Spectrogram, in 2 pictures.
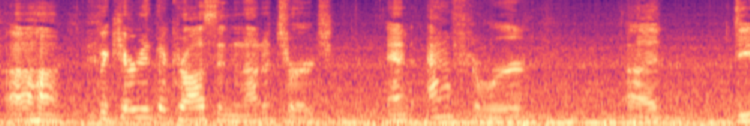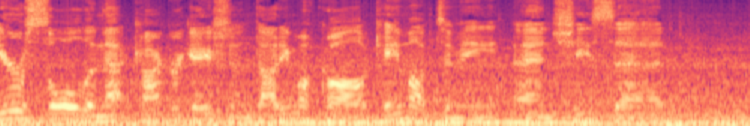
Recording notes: Clergy in the Car Having Coffee. On the drive they got coffee and recorded this special podcast!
